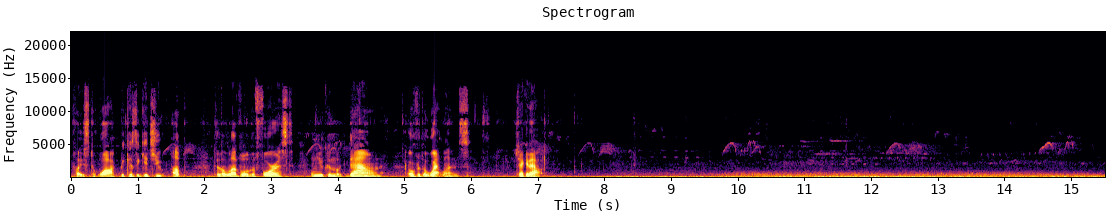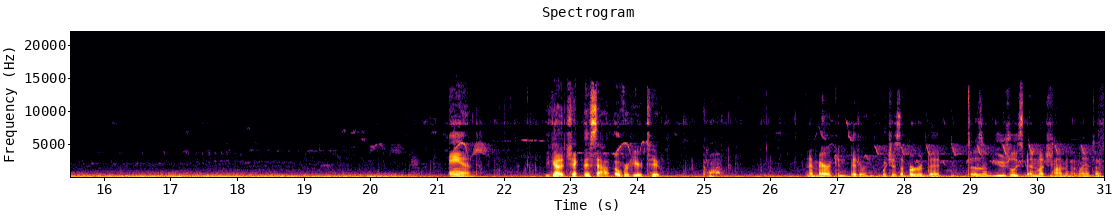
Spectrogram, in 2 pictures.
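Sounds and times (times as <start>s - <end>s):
bird chirping: 0.0s - 31.0s
steady low rumble: 0.0s - 31.0s.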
